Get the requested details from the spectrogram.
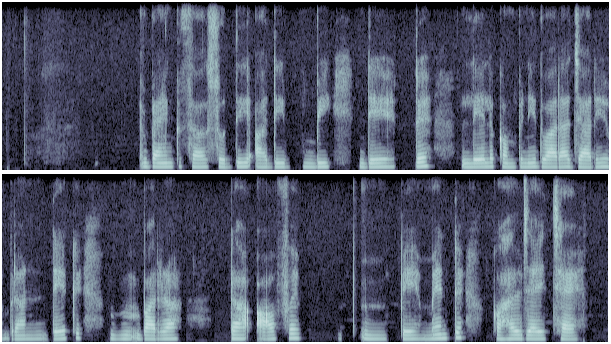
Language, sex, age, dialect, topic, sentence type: Maithili, female, 25-30, Bajjika, banking, statement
